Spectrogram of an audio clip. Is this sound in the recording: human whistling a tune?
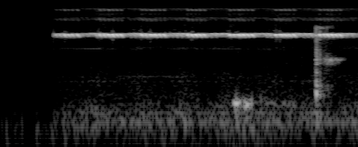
no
